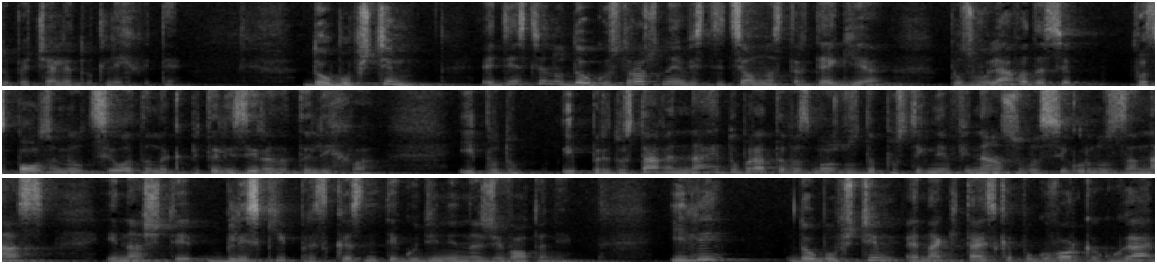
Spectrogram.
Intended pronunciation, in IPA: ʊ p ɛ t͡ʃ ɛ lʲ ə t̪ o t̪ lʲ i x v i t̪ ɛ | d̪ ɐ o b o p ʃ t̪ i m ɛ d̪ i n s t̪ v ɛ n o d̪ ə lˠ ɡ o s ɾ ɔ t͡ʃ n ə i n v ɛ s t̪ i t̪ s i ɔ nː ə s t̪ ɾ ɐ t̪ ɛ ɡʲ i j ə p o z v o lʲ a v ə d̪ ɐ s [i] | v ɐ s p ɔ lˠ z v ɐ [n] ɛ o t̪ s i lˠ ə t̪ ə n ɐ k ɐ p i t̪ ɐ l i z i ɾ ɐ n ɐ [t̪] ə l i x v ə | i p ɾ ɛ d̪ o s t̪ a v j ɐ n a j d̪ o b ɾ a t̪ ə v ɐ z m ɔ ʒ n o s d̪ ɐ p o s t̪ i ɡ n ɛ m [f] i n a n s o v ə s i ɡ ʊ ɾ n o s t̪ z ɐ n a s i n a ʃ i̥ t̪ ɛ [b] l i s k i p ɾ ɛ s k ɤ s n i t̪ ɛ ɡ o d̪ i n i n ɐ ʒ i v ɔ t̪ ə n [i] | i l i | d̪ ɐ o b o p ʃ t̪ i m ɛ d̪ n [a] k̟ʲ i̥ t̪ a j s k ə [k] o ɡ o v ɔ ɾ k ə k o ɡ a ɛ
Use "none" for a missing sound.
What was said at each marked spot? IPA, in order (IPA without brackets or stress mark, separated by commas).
ɛ, m, t̪, f, b, i, a, p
